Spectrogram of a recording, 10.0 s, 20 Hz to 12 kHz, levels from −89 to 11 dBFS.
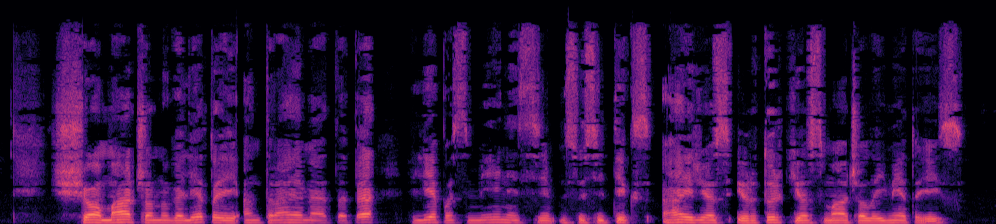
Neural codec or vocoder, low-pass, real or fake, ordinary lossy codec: none; 10.8 kHz; real; AAC, 32 kbps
